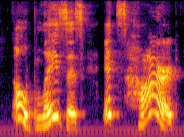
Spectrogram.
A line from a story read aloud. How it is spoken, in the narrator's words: he exclaimed, pronouncing the adjective in a peculiar manner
